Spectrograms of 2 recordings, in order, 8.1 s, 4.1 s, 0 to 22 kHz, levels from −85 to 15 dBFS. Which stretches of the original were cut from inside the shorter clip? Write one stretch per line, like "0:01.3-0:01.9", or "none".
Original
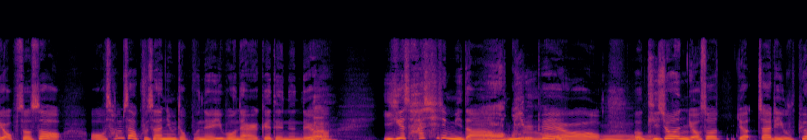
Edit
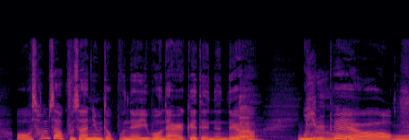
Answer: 0:03.7-0:05.1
